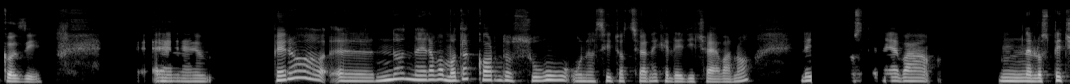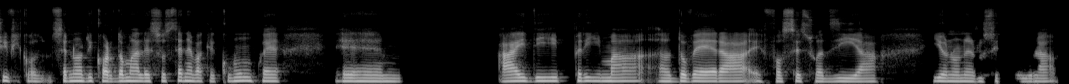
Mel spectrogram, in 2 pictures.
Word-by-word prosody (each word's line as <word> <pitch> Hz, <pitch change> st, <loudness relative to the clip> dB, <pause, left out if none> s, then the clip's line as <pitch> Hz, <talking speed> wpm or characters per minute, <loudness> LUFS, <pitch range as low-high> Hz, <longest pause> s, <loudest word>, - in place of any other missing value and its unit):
così. 135 Hz, -5 st, +1 dB, 1.1 s
Ehm, 145 Hz, -2 st, -2 dB, 0.6 s
però, 245 Hz, +3 st, +2 dB
uhm, 160 Hz, -1 st, -1 dB
non 230 Hz, +6 st, +3 dB
eravamo 210 Hz, -3 st, +3 dB
d'accordo 205 Hz, -5 st, 0 dB
su 190 Hz, +4 st, 0 dB
una 150 Hz, -1 st, -2 dB
situazione 155 Hz, -1 st, -3 dB
che 150 Hz, -, -4 dB
lei 140 Hz, 0 st, 0 dB
diceva, 135 Hz, -1 st, -2 dB
no, 160 Hz, -, -3 dB, 0.5 s
lei 180 Hz, +1 st, 0 dB, 0.3 s
sosteneva, 165 Hz, -1 st, -3 dB, 0.7 s
mhmm, 160 Hz, -1 st, +2 dB
nello 150 Hz, -1 st, +4 dB
specifico 165 Hz, -3 st, -3 dB
se 150 Hz, -, 0 dB
non 160 Hz, +1 st, +5 dB
ricordo 155 Hz, -1 st, +3 dB
male, 155 Hz, -1 st, +4 dB
sosteneva 155 Hz, +1 st, +1 dB
che 140 Hz, -3 st, -7 dB
comunque, 155 Hz, 0 st, 0 dB, 0.5 s
ehm, 150 Hz, -2 st, +1 dB, 1.0 s
Heidi 160 Hz, +2 st, +3 dB
prima, 160 Hz, -1 st, 0 dB
uhm, 150 Hz, -1 st, +2 dB
dov'era 150 Hz, 0 st, +4 dB
e -, -, -3 dB
fosse 145 Hz, +3 st, -2 dB
sua 145 Hz, -2 st, -2 dB
zia, 140 Hz, 0 st, 0 dB, 0.5 s
io 155 Hz, -1 st, +2 dB
non 150 Hz, 0 st, +1 dB
ero 145 Hz, -1 st, -1 dB
sicura 140 Hz, 0 st, -4 dB
155 Hz, 110 wpm, -24 LUFS, 145-165 Hz, 1.1 s, non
